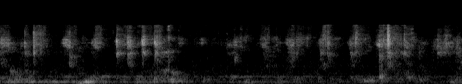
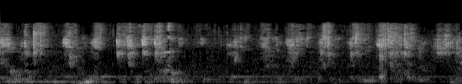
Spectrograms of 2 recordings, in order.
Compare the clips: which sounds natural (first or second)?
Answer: second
